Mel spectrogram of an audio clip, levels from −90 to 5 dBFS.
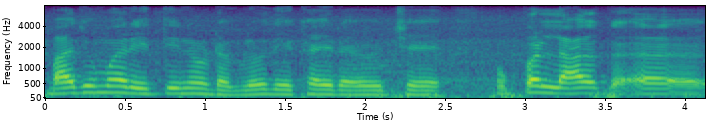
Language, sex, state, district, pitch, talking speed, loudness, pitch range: Gujarati, male, Gujarat, Gandhinagar, 155 Hz, 130 wpm, -16 LUFS, 140-180 Hz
